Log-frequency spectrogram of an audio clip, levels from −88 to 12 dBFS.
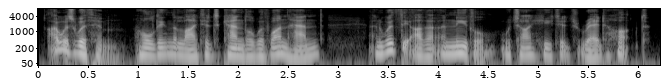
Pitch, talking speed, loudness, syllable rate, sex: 105 Hz, 210 wpm, -23 LUFS, 5.5 syllables/s, male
